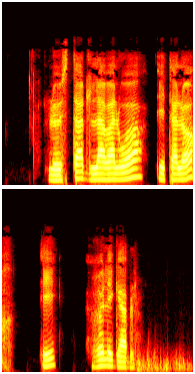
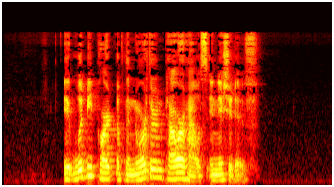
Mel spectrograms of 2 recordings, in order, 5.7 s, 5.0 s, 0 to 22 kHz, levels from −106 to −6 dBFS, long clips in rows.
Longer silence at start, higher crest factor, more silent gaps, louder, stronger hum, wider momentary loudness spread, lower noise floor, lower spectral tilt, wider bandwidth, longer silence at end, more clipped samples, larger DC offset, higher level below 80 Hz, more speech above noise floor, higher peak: second, 0.7 s vs 0.95 s; about the same, 18 dB vs 18 dB; neither; first, -19 LUFS vs -23 LUFS; neither; about the same, 11 LU vs 9 LU; second, -54 dBFS vs -81 dBFS; first, -6.5 dB/octave vs -4 dB/octave; second, 9.2 kHz vs 11.5 kHz; second, 0.15 s vs 1.15 s; neither; neither; first, -52 dBFS vs -62 dBFS; second, 36 dB vs 58 dB; first, -2 dBFS vs -6 dBFS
